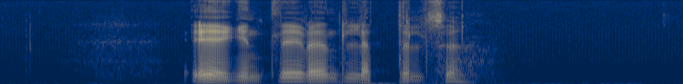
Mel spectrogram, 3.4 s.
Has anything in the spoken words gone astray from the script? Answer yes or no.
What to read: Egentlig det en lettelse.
no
